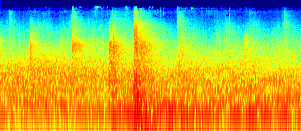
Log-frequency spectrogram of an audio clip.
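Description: A door swinging shut with two thuds about half a second apart, the second louder, over a steady low hum.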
